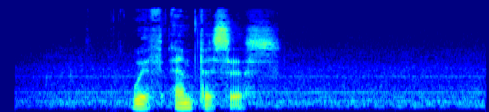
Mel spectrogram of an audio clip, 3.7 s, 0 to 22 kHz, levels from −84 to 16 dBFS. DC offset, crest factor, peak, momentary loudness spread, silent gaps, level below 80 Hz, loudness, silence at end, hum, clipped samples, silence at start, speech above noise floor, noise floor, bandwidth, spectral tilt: under 0.1%; 22 dB; -16 dBFS; 27 LU; none; -84 dBFS; -32 LUFS; 0.05 s; none; under 0.1%; 0.5 s; 26 dB; -58 dBFS; 16.5 kHz; -3 dB/octave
